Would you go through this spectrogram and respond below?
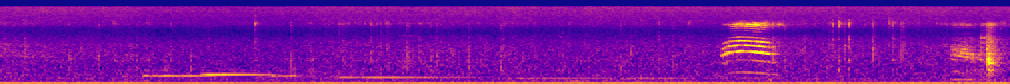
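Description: A pet cat lets out a few soft meows, the clearest a rising, wavering cry near the end, faint against a constant electrical hum.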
